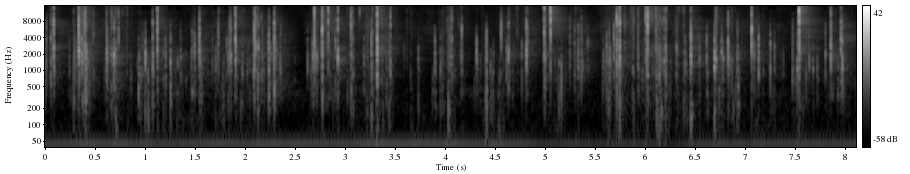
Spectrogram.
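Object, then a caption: Plastic foil pouch. Long nails scratch and fingers crinkle a filled, hand-sized blue unicorn plastic foil toy pouch. A dense, continuous stream of bright crinkling and sharp crackles, with short dry snaps that die away instantly, rises in busier bursts near the start, middle and end.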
